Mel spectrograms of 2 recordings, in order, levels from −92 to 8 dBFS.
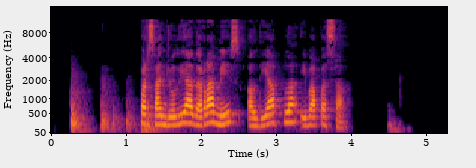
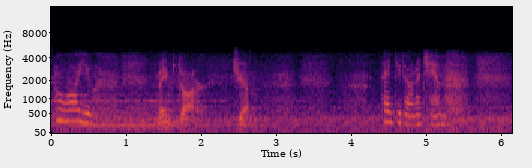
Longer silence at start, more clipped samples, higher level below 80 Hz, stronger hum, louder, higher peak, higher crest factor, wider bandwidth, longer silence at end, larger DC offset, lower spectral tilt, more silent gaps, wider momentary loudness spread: first, 0.25 s vs 0 s; neither; first, -56 dBFS vs -62 dBFS; neither; first, -18 LUFS vs -39 LUFS; first, 0 dBFS vs -22 dBFS; about the same, 20 dB vs 16 dB; first, 11.5 kHz vs 5.4 kHz; first, 1.4 s vs 0 s; neither; about the same, -5 dB/octave vs -4 dB/octave; neither; first, 21 LU vs 14 LU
